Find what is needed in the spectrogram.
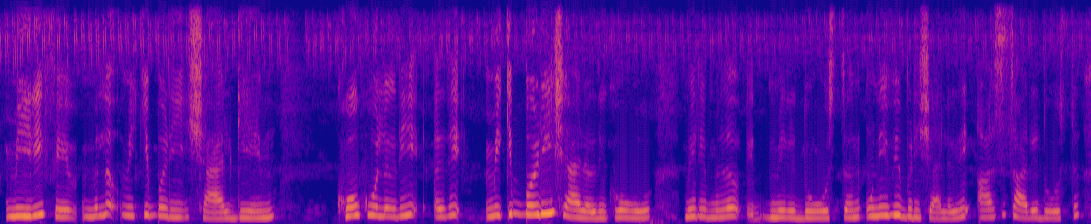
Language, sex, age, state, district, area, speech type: Dogri, female, 18-30, Jammu and Kashmir, Udhampur, urban, spontaneous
